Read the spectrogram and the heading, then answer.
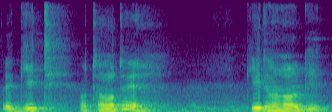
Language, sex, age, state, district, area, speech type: Assamese, male, 60+, Assam, Goalpara, urban, spontaneous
